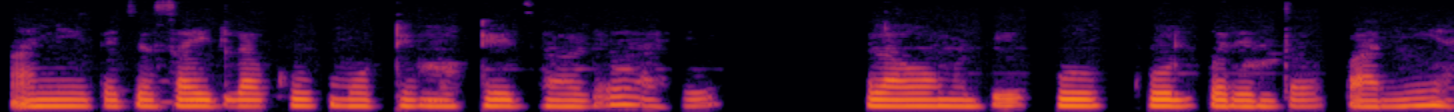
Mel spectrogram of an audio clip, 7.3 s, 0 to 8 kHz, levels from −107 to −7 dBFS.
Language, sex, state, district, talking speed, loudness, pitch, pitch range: Marathi, female, Maharashtra, Chandrapur, 125 wpm, -42 LUFS, 175 Hz, 170-175 Hz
